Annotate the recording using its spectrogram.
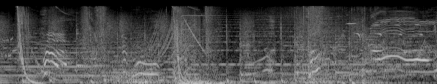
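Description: Cartoon action music with sound effects laid over it: a quick falling whoosh right at the start, then several sharp hits and swishes.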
